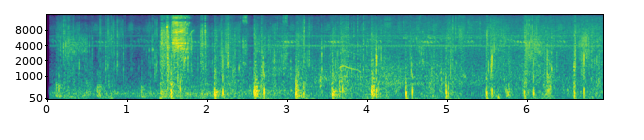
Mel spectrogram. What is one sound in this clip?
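Footsteps thud steadily on wooden boards and then on dirt.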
